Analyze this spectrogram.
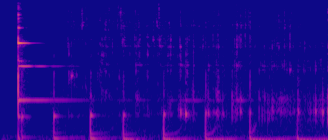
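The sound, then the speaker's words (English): A beer glugs out of a bottle into a glass, opening with a bright glassy clink followed by a quick, steady run of gurgling pulses as the liquid splashes in. No one speaks. “So upon pour, ooh, got some particulates floating around in there.”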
